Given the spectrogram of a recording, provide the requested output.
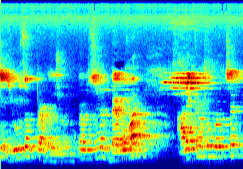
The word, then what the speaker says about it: preposition: pronoun বুঝবা তো এই প্রপোজিশনের পরে প্রোনাউন হয় এটা মাথা রাখবা এটা মাস্ট প্রিপজিশন বলে অনেকে আমি প্রেপজিশন বলি উচ্চারণটা মূলত প্রেপজিশন তো প্রেপজিশনের পরে তোমার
